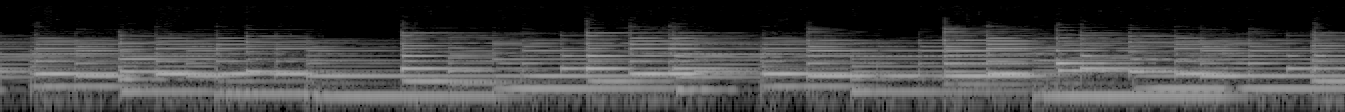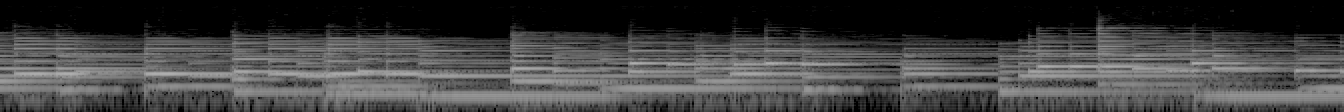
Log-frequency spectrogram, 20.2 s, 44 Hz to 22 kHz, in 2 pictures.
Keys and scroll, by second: 9.0 1, 11.3 /, 12.5 8, 13.2 Return, 17.7 4, 18.1 8, 20.0 1.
